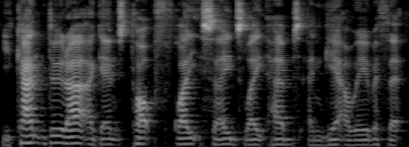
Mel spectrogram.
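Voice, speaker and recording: A man's voice: on the low side, moderate pace, pushed and bright. A man reading scripted narration from a football book, with an emphatic, dramatic storytelling delivery. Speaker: author-reader of a football book.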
